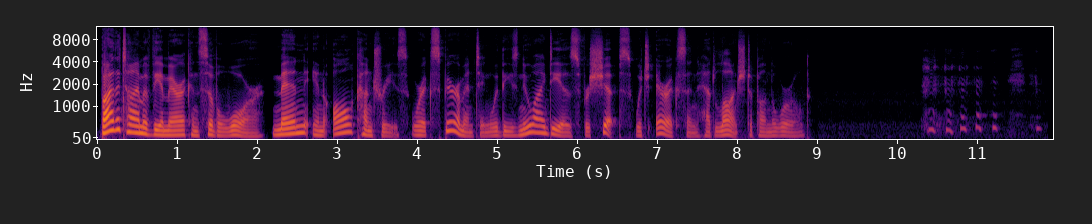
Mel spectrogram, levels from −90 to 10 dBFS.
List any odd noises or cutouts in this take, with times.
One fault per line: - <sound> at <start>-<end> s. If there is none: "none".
- laugh at 10.3-11.8 s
